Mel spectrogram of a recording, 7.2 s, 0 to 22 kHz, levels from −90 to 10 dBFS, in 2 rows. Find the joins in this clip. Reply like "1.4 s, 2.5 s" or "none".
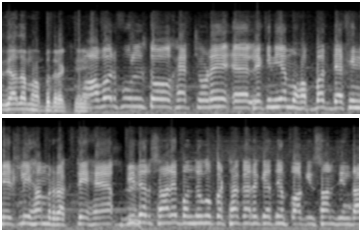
none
